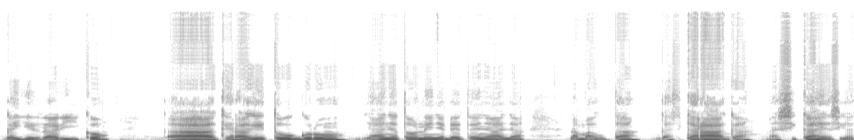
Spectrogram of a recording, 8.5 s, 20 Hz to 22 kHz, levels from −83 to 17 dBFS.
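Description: Throughout the speech, the sound is grainy and rough, with a noisy fizz over the tones, likely Opus compression in its music mode at a low rate, around 24 kbps. Unlike MP3, there is little swirling, because empty bands are refilled with noise rather than left as holes. Bandwidth stays full, reaching about 20.2 kHz.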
